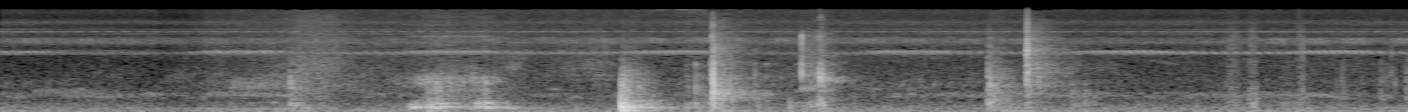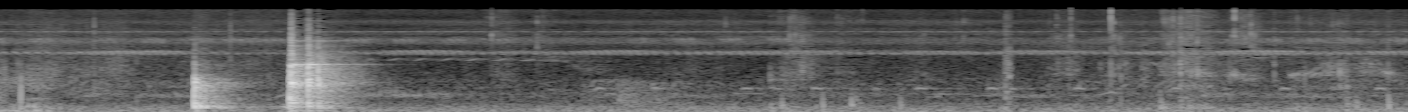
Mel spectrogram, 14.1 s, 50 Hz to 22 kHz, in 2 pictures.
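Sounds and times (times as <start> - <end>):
insects chirping: 0.0 - 14.0
glass dish knocking on wooden table: 2.0 - 3.8, 8.0 - 8.9.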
